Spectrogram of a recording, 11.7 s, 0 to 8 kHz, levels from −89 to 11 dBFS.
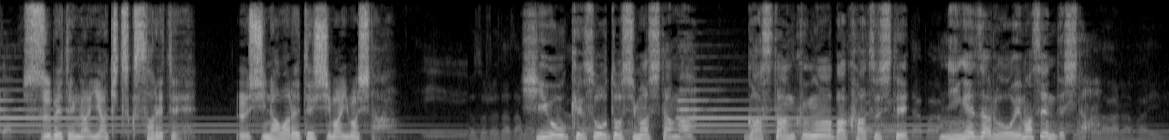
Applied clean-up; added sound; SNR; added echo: none; Percussion; 14 dB; none.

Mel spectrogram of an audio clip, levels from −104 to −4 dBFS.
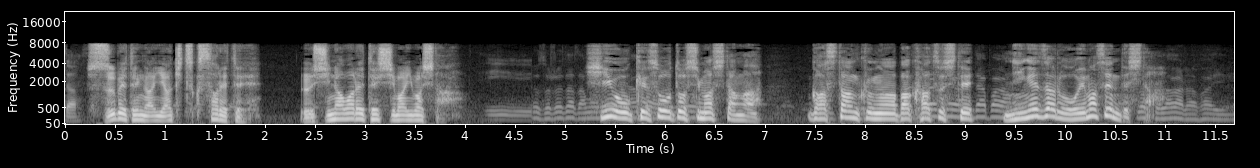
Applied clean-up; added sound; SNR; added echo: none; none; none; none.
